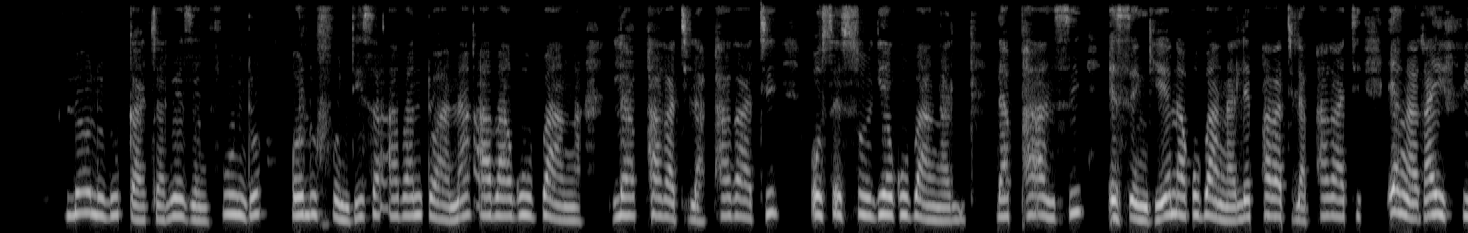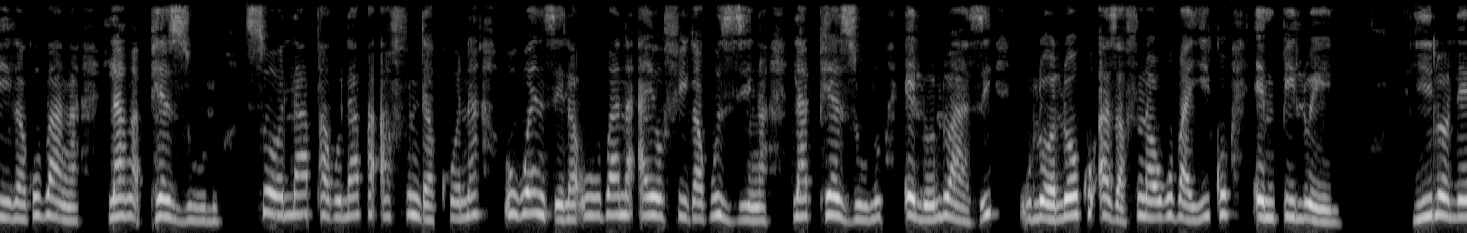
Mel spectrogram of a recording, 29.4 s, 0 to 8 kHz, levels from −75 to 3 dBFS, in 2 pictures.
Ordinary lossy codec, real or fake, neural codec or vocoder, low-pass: AAC, 48 kbps; fake; codec, 16 kHz, 16 kbps, FreqCodec, larger model; 7.2 kHz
